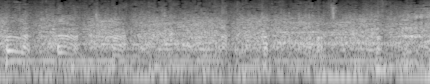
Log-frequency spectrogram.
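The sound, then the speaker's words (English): A loud, steady roar of a stadium crowd at a Spurs game cheering for the Coyote mascot, a dense wash of many voices sustained without pause for the whole couple of seconds. “And the crowd is jacked!”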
